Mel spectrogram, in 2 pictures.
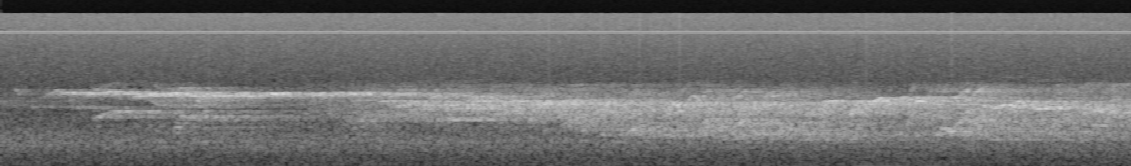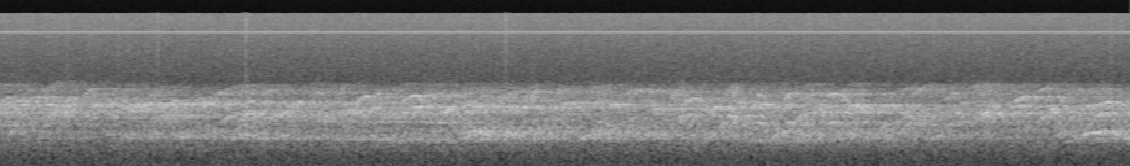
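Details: A pack of coyotes in a forest howls in chorus, many wavering voices rising and falling together.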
